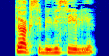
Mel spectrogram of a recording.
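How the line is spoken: Grumbling. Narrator (Russian): пробурчал он

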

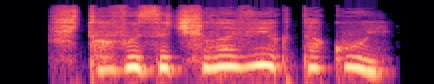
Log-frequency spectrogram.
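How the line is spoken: Breathless exhale. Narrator (Russian): выдохнула

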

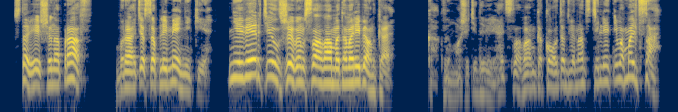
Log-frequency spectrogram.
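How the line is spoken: Crowd shouting. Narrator (Russian): Некоторые люди закричали из толпы

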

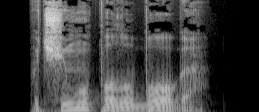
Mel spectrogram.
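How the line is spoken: Quiet question. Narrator (Russian): тихо спросила Ирина

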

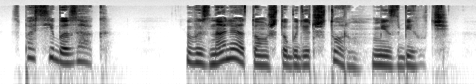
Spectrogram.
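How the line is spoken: Curt, clipped question. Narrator (Russian): отрывисто спросил мистер Фьюд

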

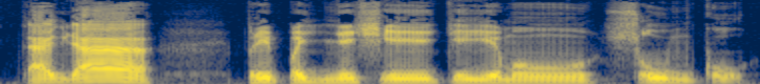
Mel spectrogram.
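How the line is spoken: Booming distant voice. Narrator (Russian): прогремел голос в стороне

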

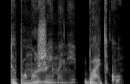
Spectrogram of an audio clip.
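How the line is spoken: Whisper. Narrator (Ukrainian): прошепотів він

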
